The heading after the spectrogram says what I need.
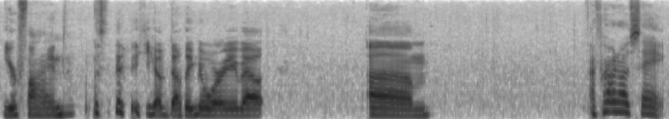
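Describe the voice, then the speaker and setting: A livestreamer chatting casually with viewers in a monotone, blunt-sounding way, often losing their train of thought. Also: medium pitch, measured pace, clean tone. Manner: rambling, loses track of thoughts. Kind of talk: casual chat with live viewers. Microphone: filtered streaming mic.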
